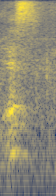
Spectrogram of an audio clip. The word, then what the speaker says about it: yes: So if we take the word yes, how many syllables does it have? One. Yes. Even though you can think of it as being a sort of little E and then an N and so. Yes. This E is non-syllabic and the whole thing therefore is one syllable.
